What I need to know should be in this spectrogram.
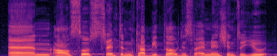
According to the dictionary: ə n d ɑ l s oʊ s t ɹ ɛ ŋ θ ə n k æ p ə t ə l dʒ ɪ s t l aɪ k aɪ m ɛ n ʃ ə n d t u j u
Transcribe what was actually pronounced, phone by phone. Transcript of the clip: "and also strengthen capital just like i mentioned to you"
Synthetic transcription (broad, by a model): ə n ɑ l s oʊ s t ɹ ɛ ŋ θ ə n k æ p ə t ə l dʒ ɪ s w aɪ aɪ m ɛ n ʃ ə n t u j u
